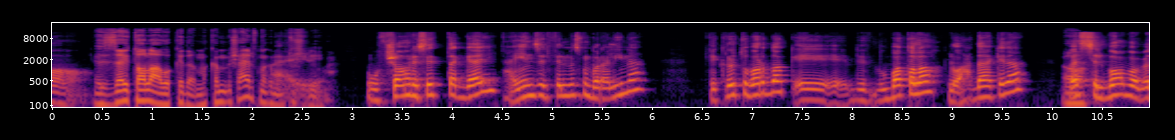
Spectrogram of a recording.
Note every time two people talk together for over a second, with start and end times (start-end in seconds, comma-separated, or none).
none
